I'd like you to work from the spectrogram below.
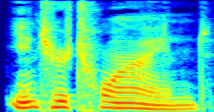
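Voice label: "intertwined", British English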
